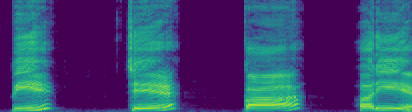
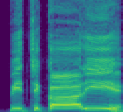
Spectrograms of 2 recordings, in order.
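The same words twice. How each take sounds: First: पी, च, का, री held, with gaps; syllable by syllable. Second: पिचकारी joined into one slow word; blended word. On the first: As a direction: sound out पी, च, का, री one by one. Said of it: "एक एक अक्षर का उच्चारण करके". (पी, च, का, री अलग-अलग) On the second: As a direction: say पिचकारी whole, drawn out. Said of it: "तो मिलके बन जाएगा". (पिचकारी मिलाकर, धीरे से) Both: Shown as a demonstration.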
